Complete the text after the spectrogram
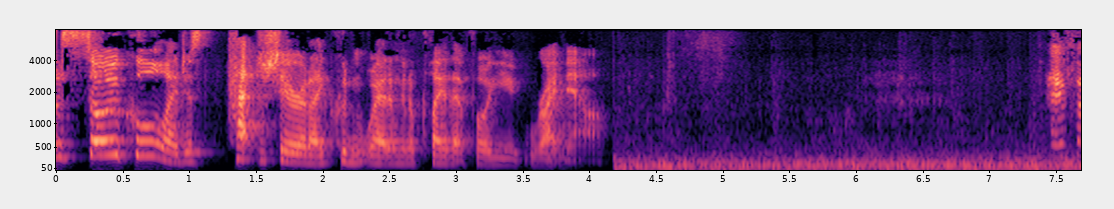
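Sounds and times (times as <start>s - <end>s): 
speech: 0.0s - 4.3s, 7.4s - 7.6s
car interior road and engine drone while driving slowly away from a yoga ashram: 4.2s - 7.6s.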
